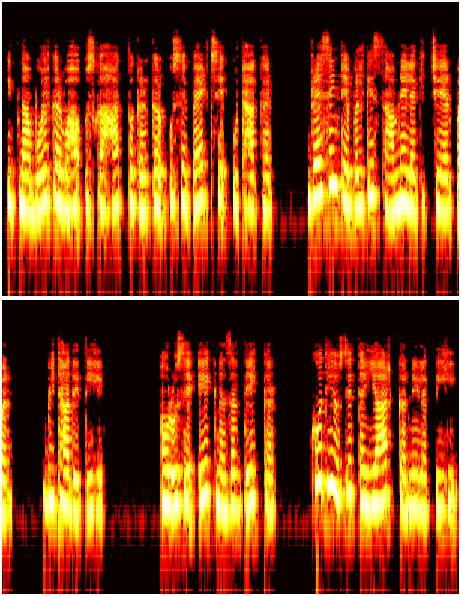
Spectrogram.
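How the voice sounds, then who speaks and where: A woman reads a romantic drama story aloud in a steady, dramatic way. Her voice sits fairly high with a husky grain. The recording sounds dull and lo-fi. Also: measured pace, no room sound. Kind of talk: scripted story narration.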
